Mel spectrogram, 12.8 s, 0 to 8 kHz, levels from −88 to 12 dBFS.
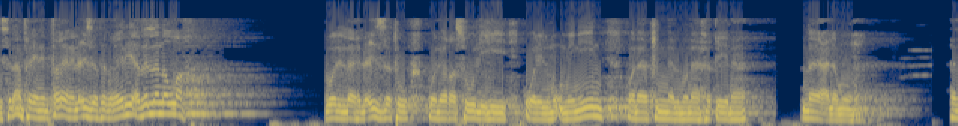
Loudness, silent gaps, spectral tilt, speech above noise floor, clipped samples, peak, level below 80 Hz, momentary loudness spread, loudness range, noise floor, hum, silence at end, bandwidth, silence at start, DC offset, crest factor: -9 LUFS; none; -9 dB/octave; 32 dB; 3%; 0 dBFS; -36 dBFS; 12 LU; 3 LU; -40 dBFS; none; 0 s; 8 kHz; 0 s; 0.3%; 10 dB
